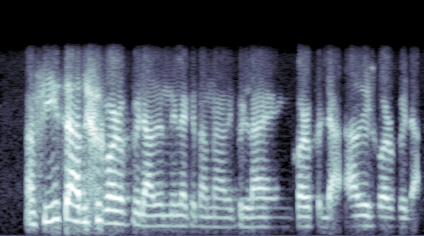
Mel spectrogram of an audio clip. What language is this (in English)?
Malayalam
